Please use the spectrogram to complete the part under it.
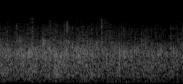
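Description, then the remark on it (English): A church audience, invited by the preacher to clap because Christ is risen, gives a steady patter of scattered applause, moderate in volume and fairly subdued, a polite golf clap that holds evenly without building or cheering. “If we really got that, I think it'd be a little bit more crazy than just that nice little golf clap there, right?”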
